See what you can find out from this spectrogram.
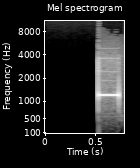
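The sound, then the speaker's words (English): A single loud, steady electronic beep from an answering machine, a pure mid-high tone lasting about a quarter second, followed by a faint short click, with silence before it and no voices. “An inquiry on an answering machine.”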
